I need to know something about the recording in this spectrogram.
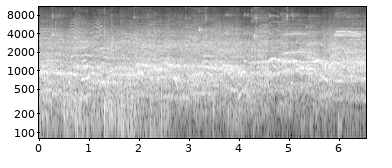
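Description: A basketball being dribbled on a hardwood gym floor, with people's voices around it.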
